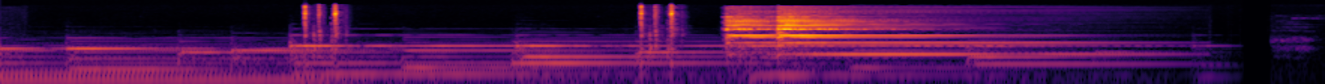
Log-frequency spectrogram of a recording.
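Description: Intro music of held keyboard notes, with two sharp clicks about one and two seconds in, then a bright bell chime that rings out and fades away. These are the click and bell sound effects of a subscribe-button animation.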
